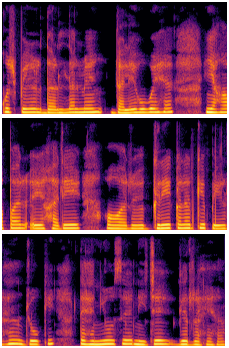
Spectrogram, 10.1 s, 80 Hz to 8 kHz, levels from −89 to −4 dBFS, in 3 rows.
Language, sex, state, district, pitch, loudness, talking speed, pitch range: Hindi, female, Uttar Pradesh, Jyotiba Phule Nagar, 235 Hz, -15 LUFS, 150 wpm, 225-250 Hz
